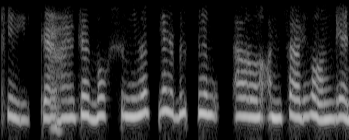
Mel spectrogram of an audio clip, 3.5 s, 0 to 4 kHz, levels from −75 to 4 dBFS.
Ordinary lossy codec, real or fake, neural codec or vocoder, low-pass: Opus, 16 kbps; fake; codec, 16 kHz, 0.5 kbps, FreqCodec, larger model; 3.6 kHz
